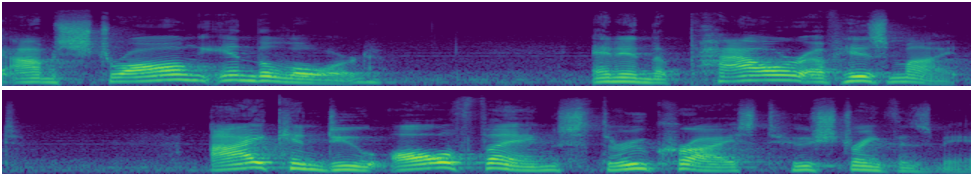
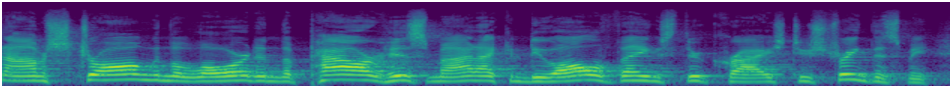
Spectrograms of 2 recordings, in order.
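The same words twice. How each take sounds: First: Slow, measured declaration with long pauses; retold slow prompt. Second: Mildly raised, flowing declaration without breaks; retold bold declaration. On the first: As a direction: lead someone phrase by phrase, leaving room to repeat. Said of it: "take breaks in between words if you need to". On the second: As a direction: run it through confidently, a touch louder. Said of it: "making that declaration so loud".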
